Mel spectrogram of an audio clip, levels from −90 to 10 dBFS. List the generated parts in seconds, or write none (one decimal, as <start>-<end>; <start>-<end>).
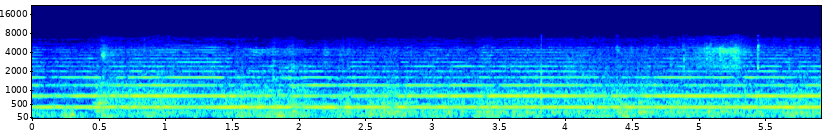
1.6-2.4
